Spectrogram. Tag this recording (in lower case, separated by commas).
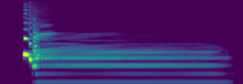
music, wind instrument, musical instrument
